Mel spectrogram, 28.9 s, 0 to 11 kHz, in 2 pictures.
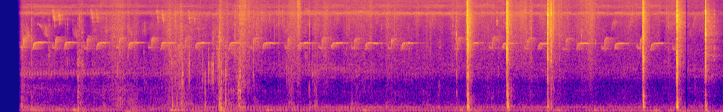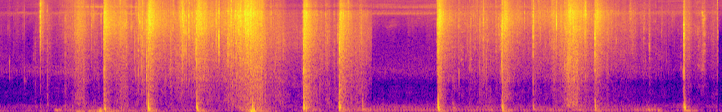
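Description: Bolo (itak) blade, made from an old chainsaw guide bar, chopping brush: sharp single strikes scattered through the first half, then a quick run of swishing slashes through vegetation from about 16 s. A high chirp repeats about twice a second in the background for the first half.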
